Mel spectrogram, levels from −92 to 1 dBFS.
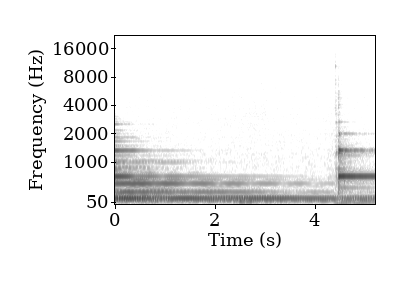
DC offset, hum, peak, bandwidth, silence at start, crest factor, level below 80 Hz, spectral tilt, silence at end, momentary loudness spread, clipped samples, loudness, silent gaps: under 0.1%; none; -20 dBFS; 4.2 kHz; 0 s; 18 dB; -64 dBFS; -10.5 dB/octave; 0 s; 14 LU; under 0.1%; -38 LUFS; none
